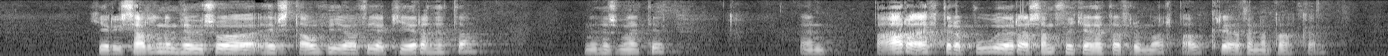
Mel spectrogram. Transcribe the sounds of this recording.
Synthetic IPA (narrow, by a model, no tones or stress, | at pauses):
çɛɾisalnʏmɦɛvʏɾ̥svɔhejr̥st̪aːwhijawθiaðcɛːɾaθɛht̪a | mɛðθɛsʏmhajht̪ɪ | ɛn | paːɾaɛft̪ɪɾaðpuːɛɾaðsamθɪcaθɛht̪afɾʏmːaɾ̥pa̰wkʰɾɛðaθɛnːapʰahka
